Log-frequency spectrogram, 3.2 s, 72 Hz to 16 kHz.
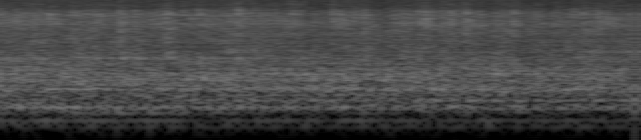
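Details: Maytag MAV5000AWW washer with a steady rough grinding rasp whenever anything spins, at a constant level; worn drain pump, fixed by replacing the drain pump; drain pump bearing grinding.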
